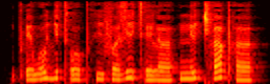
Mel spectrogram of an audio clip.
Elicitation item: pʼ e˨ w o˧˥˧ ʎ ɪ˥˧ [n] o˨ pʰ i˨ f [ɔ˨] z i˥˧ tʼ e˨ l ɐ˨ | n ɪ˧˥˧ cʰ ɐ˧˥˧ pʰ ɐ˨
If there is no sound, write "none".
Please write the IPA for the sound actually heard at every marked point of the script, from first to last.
tʼ, ə˨

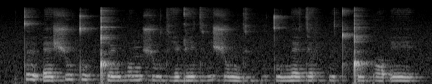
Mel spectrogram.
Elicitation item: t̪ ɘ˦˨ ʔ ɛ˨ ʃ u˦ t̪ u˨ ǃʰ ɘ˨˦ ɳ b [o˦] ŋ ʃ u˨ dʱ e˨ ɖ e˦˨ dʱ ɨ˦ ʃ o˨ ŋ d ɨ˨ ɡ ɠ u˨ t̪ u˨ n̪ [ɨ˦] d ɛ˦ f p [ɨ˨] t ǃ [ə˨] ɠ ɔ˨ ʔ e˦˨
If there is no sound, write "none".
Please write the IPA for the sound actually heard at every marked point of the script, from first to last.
ɔ˦, ɛ˦, ɨ˨, ɨ˨

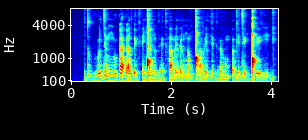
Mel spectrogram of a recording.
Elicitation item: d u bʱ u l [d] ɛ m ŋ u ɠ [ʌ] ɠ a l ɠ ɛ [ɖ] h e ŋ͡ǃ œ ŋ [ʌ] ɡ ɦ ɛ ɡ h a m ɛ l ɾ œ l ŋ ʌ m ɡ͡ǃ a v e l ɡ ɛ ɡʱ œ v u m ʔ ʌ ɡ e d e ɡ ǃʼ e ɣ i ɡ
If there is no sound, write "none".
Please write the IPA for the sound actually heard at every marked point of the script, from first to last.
d, a, ɡ, ʌ

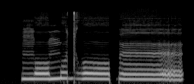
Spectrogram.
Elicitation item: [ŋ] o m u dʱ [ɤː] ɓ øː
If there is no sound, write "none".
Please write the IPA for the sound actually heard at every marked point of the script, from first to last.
ŋ, oː

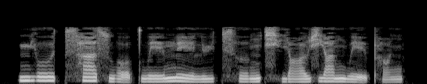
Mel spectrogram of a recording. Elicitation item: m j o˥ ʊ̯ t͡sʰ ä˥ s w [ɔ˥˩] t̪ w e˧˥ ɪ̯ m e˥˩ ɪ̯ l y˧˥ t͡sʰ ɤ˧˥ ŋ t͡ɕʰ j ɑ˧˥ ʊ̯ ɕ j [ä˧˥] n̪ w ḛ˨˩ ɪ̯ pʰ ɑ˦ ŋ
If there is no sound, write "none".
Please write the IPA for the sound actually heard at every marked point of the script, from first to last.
ɔ̰˨˩, ä˥

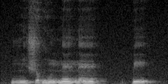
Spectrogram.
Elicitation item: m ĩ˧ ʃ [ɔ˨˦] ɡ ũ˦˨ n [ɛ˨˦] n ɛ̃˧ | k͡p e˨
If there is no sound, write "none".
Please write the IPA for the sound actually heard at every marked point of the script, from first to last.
ɔ˦, ɛ̃˨˦

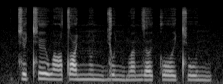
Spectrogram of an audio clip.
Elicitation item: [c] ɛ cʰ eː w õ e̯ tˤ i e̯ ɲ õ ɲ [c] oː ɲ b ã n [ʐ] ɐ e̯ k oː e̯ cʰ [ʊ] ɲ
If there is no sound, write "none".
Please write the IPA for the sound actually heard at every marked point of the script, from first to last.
c, ɟ, z, u

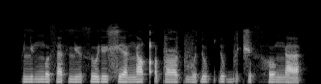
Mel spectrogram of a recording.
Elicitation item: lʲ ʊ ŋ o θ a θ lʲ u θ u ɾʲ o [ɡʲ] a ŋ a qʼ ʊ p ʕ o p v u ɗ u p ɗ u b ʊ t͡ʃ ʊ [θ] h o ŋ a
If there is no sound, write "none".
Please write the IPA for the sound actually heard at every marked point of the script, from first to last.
xʲ, θ

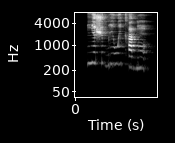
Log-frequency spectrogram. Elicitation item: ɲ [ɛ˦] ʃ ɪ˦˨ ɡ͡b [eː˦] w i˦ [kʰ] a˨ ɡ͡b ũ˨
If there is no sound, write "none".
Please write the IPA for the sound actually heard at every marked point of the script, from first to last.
e˦, iː˦, kʰ

